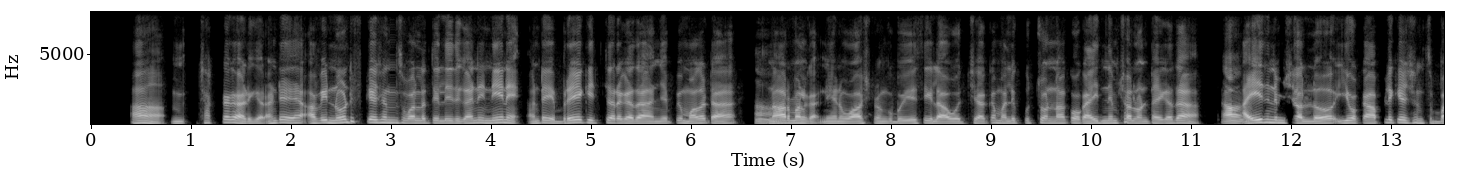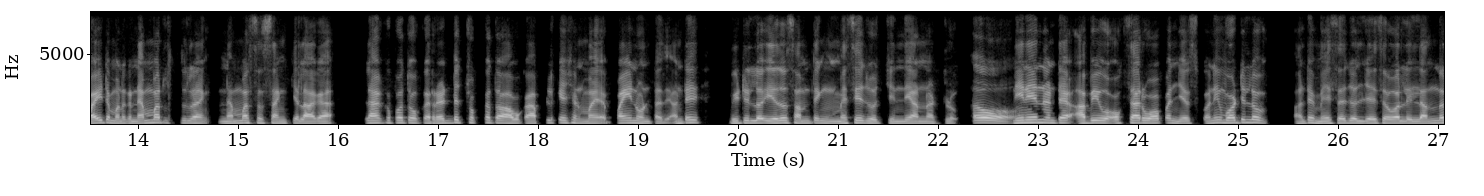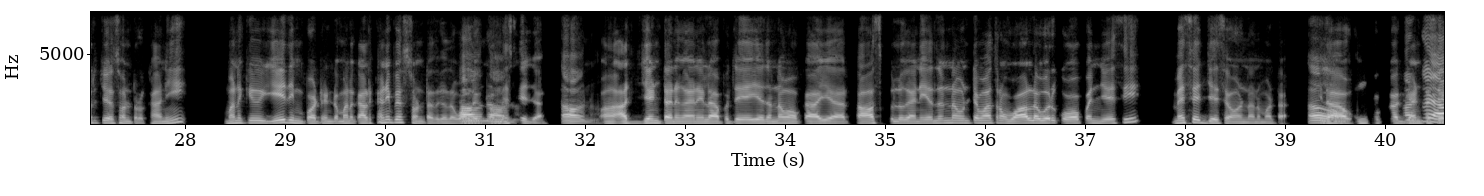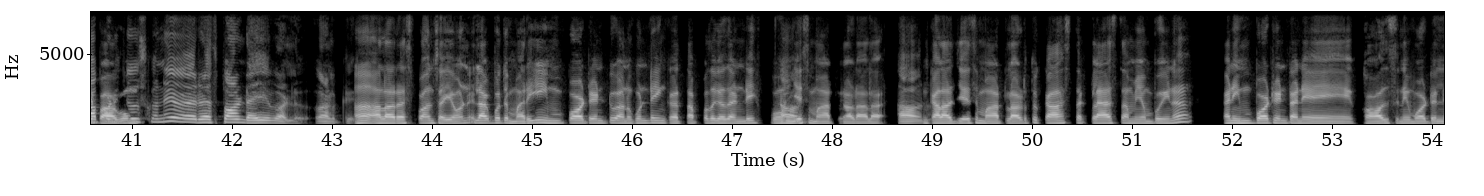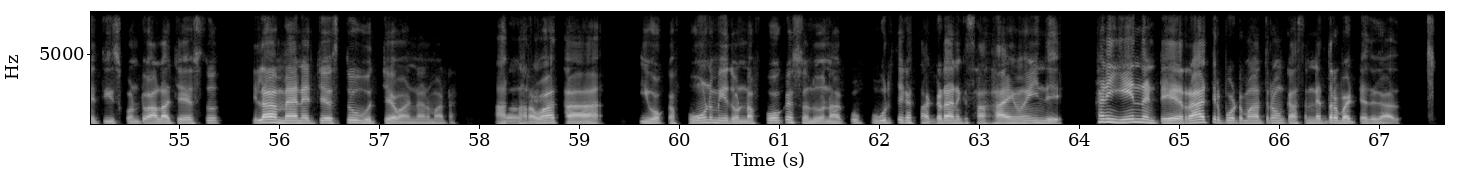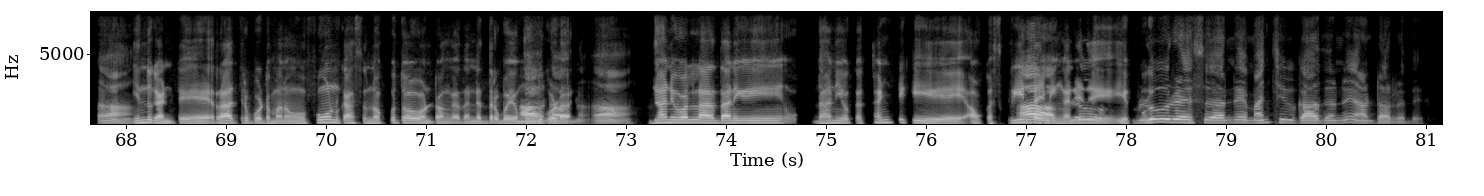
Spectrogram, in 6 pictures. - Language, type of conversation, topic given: Telugu, podcast, ఫోన్ నోటిఫికేషన్లను మీరు ఎలా నిర్వహిస్తారు?
- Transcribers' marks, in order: in English: "నోటిఫికేషన్స్"; in English: "బ్రేక్"; in English: "నార్మల్‍గ"; in English: "వాష్ రూమ్‌కి"; in English: "అప్లికేషన్స్"; in English: "నెంబర్స్"; in English: "రెడ్"; in English: "అప్లికేషన్"; in English: "సంథింగ్ మెసేజ్"; in English: "ఓపెన్"; in English: "అర్జెంట్"; in English: "ఓపెన్"; in English: "మెసేజ్"; in English: "రెస్పాండ్"; in English: "రెస్పాన్స్"; in English: "క్లాస్"; in English: "ఇంపార్టెంట్"; in English: "కాల్స్‌ని"; in English: "మేనేజ్"; lip smack; in English: "స్క్రీన్ టైమింగ్"; in English: "బ్లూ బ్లూ రేస్"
